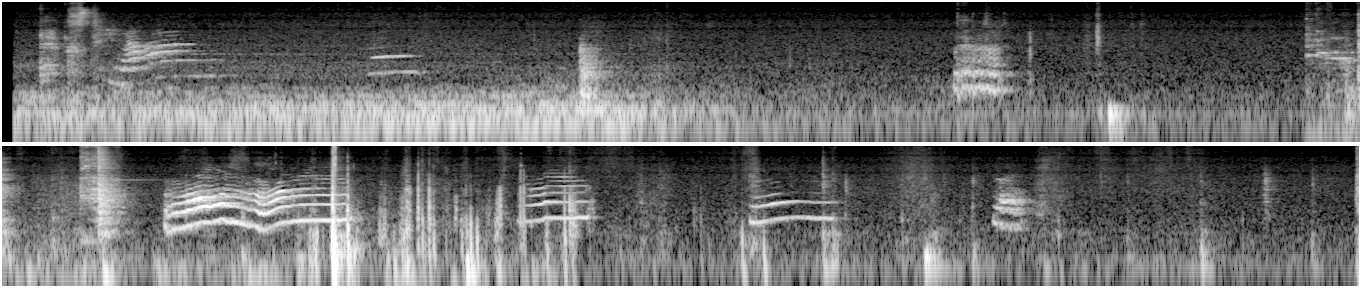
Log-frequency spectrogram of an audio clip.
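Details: A male Siamese cat gives a run of loud, drawn-out meows that rise and fall in pitch.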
